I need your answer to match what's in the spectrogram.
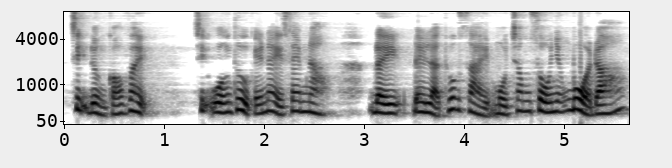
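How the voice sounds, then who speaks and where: A woman's voice: mid-range voice, a little fast, warm tone, pitched above the performer's own voice, close to an everyday voice. A woman voicing a remorseful young woman who cries and begs forgiveness in a storybook reading. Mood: begging. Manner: crying, pleading.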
